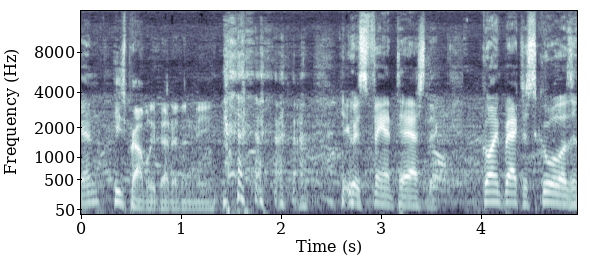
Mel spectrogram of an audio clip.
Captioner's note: laughing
